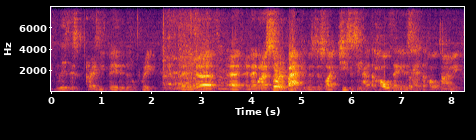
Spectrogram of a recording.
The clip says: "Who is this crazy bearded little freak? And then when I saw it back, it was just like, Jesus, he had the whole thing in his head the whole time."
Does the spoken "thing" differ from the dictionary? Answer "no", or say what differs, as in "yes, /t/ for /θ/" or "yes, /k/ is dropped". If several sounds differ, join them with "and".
no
